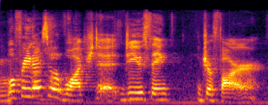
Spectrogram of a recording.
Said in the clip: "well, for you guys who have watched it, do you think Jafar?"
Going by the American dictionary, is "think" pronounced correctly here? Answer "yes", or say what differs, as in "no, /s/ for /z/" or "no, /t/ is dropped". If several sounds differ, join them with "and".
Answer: yes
